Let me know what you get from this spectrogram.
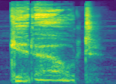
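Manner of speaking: high, ghostly whispered voice. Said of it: "voices whisper".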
